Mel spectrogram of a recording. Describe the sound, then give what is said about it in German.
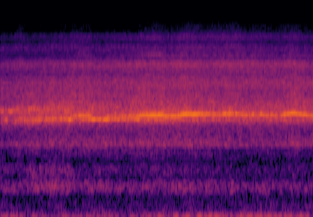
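Someone imitates with their voice a high, thin whistling hiss that began while lying in bed falling asleep, one steady sustained tone held for about two seconds, fairly quiet, with no talking around it. “Und anstatt dass ich in Schlaf rübergegangen bin, hat es erst so ein zu pfeifen angefangen, wie so ein”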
